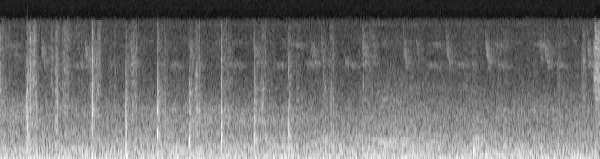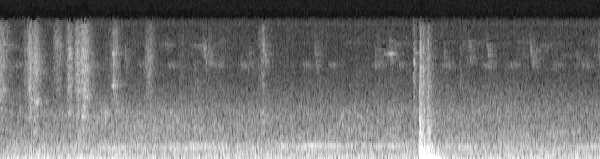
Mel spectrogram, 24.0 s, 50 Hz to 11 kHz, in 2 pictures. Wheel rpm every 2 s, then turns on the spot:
0, 0, 0, 0, 0, 0, 0, 0, 0, 0, 0, 0.
none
